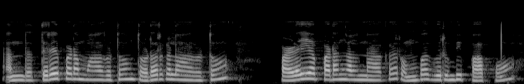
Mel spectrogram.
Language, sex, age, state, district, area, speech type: Tamil, female, 60+, Tamil Nadu, Dharmapuri, urban, spontaneous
